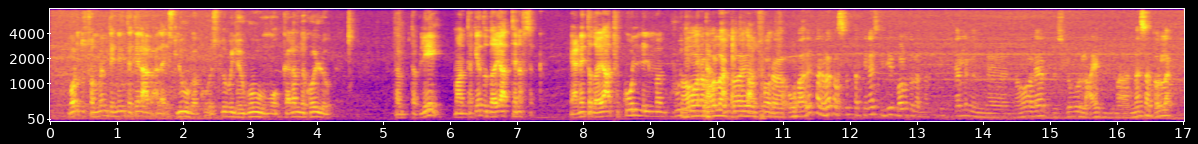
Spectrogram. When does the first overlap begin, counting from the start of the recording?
9.5 s

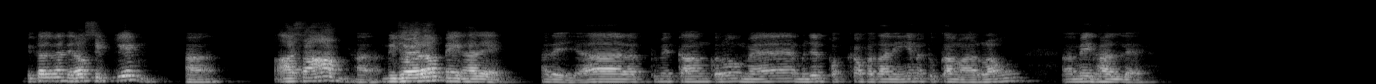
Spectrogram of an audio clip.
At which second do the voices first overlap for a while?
none

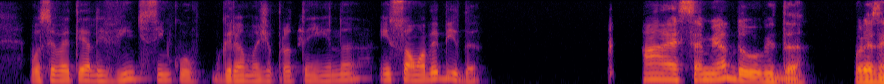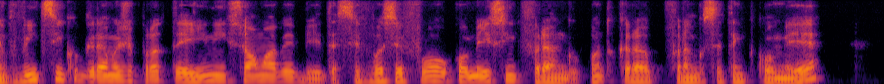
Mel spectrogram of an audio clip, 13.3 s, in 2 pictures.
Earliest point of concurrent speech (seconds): none

